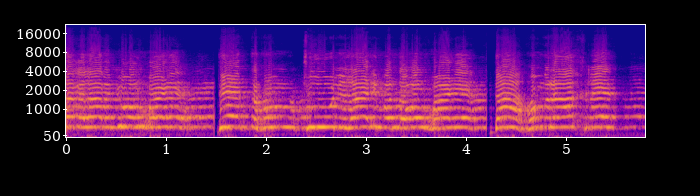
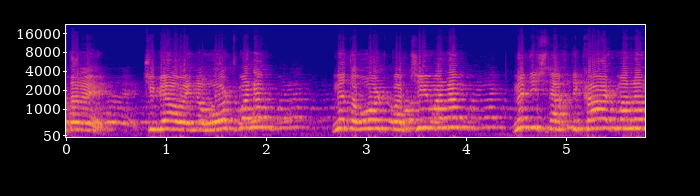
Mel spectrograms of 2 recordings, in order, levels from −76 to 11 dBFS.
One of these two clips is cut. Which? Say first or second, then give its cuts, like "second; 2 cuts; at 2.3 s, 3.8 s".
first; 2 cuts; at 1.4 s, 4.2 s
